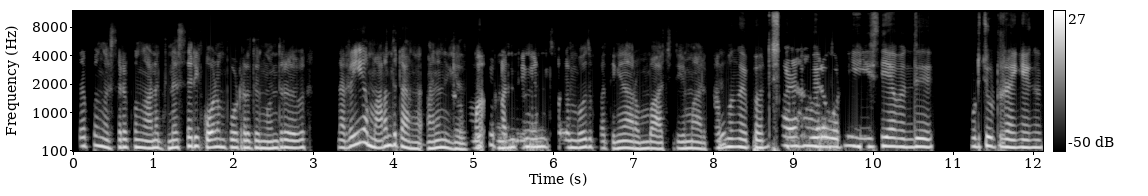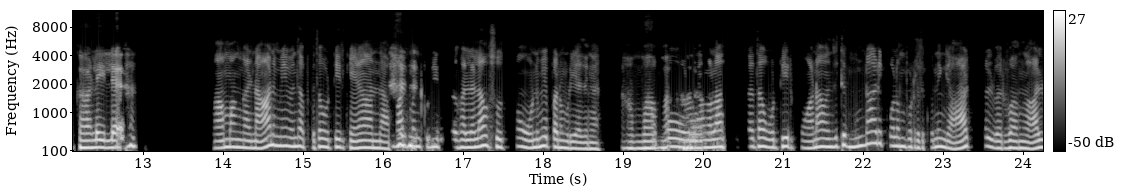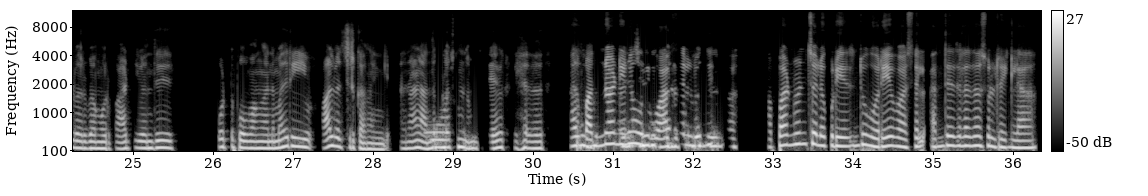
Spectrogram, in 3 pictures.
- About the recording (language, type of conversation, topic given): Tamil, podcast, ஒரு நல்ல தினசரி பழக்கத்தை உருவாக்க நீங்கள் எடுக்க வேண்டிய முதல் படி என்ன?
- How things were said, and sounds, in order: static; "வந்து" said as "வந்துரு"; unintelligible speech; distorted speech; in English: "ஸ்டிக்கர்"; laughing while speaking: "காலையில"; unintelligible speech; laugh; in English: "அப்பார்ட்மென்ட்"; in English: "ஸ்டிக்கர்"; mechanical hum; laughing while speaking: "தேவை கிடையாது அது"; in English: "அபார்ட்மெண்ட்"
